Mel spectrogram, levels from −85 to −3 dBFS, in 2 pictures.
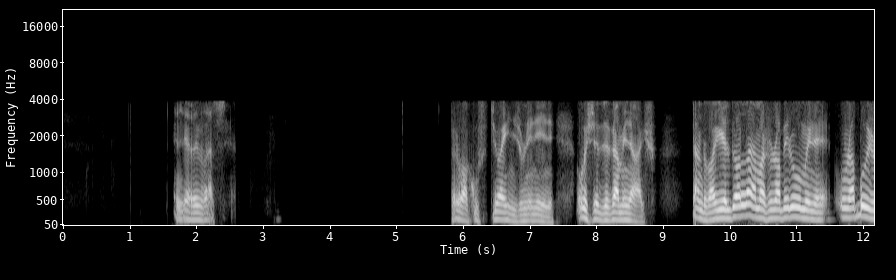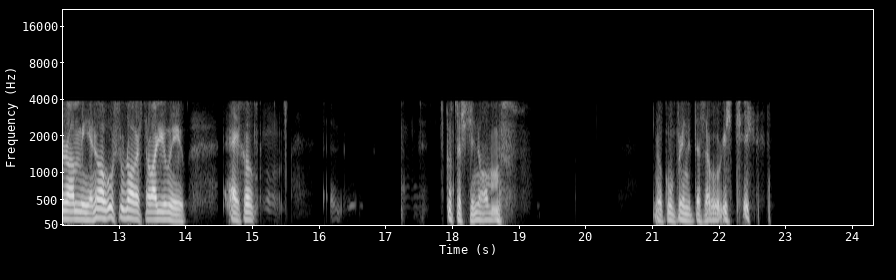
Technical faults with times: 0.00-24.32 Bluetooth CVSD headset codec

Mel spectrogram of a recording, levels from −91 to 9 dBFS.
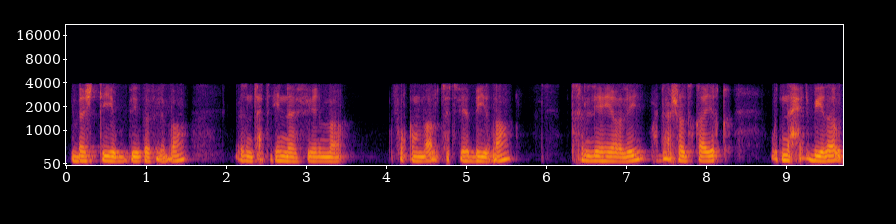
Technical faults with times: none

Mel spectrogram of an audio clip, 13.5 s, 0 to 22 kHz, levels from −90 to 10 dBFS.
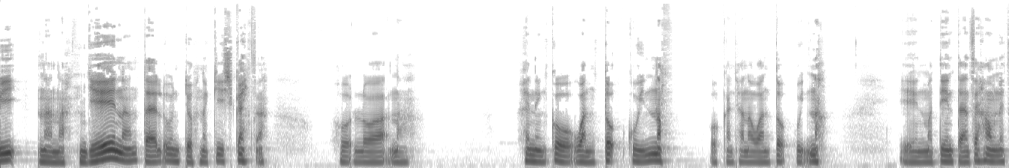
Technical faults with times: none

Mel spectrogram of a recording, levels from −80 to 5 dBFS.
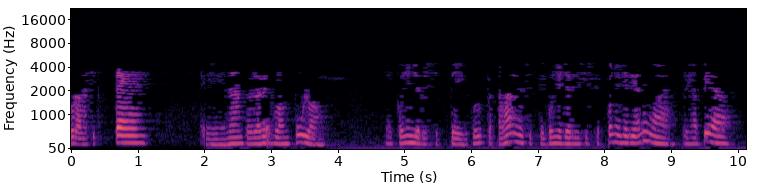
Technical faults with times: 0.00-10.14 MP3 compression
0.00-2.03 input switched to a poorer device

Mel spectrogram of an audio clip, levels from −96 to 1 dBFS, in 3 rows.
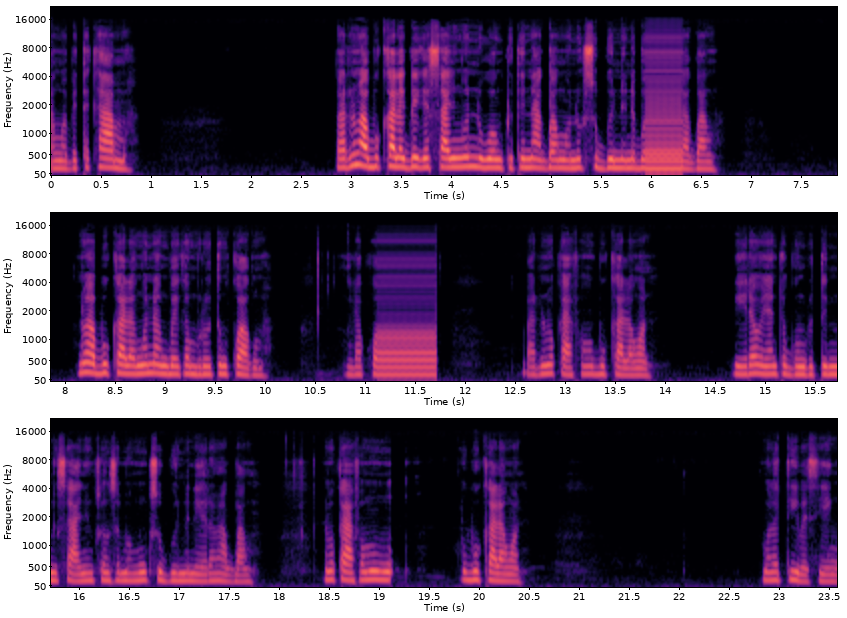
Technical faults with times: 5.94-6.30 system hang loop
11.12-11.70 system hang loop

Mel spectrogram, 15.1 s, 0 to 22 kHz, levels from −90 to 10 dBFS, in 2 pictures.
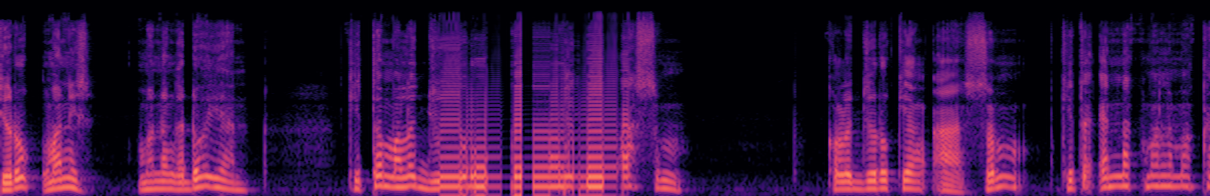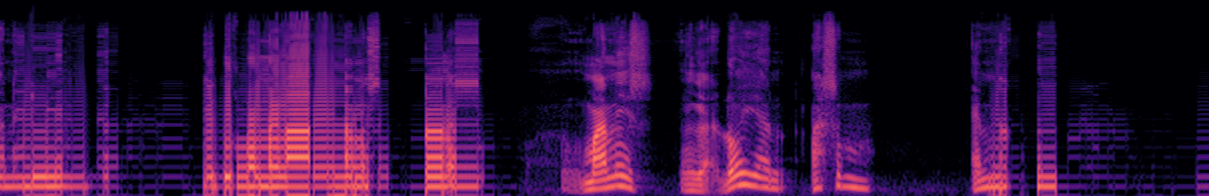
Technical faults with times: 2.74-3.92 robotic sound from repeated short buffers
7.66-10.80 robotic sound from repeated short buffers
13.73-15.12 robotic sound from repeated short buffers

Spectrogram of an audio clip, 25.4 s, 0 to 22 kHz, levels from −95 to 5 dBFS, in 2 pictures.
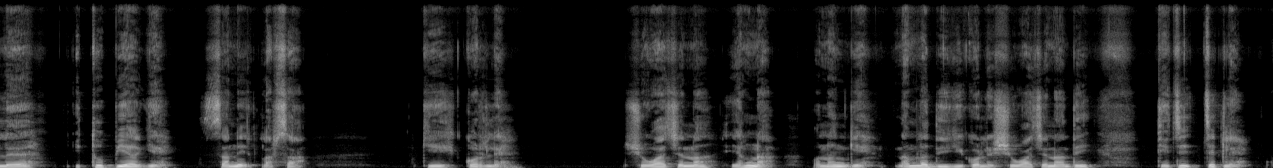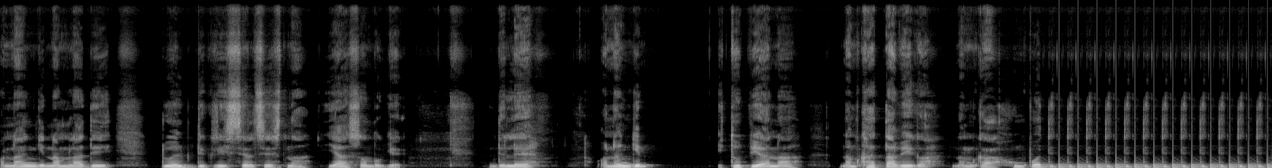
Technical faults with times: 23.33-25.45 broken-record loop

